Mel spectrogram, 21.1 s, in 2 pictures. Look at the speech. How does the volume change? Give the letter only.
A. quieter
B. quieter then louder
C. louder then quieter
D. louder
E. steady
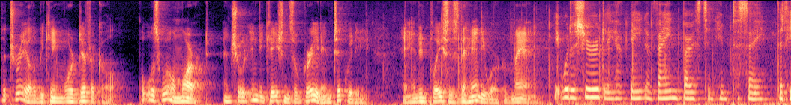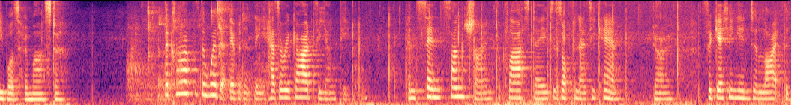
E.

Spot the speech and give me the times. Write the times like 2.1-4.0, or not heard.
0.0-11.5, 12.7-21.0.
